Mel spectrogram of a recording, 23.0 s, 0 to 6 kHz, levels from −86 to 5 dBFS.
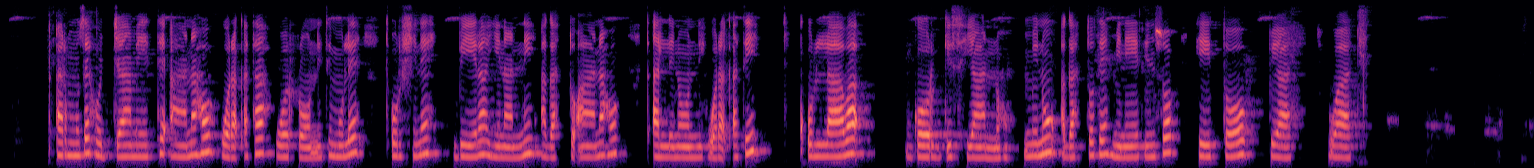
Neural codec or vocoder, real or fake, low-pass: none; real; 5.4 kHz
